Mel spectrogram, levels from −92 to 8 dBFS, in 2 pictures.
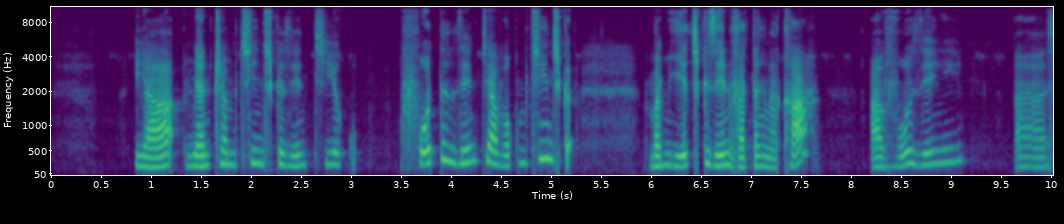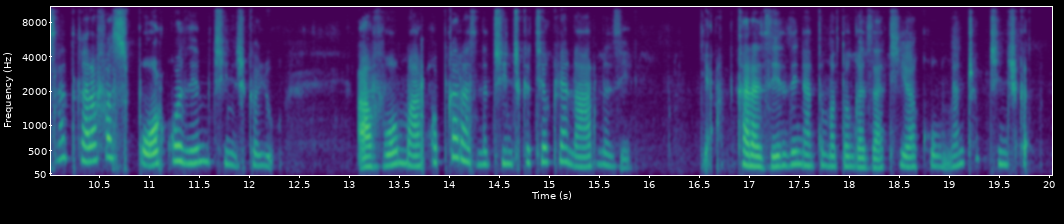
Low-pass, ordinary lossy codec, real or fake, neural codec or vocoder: none; none; fake; vocoder, 22.05 kHz, 80 mel bands, HiFi-GAN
